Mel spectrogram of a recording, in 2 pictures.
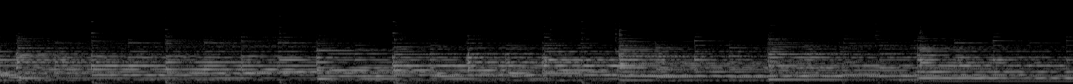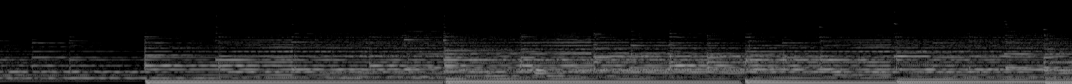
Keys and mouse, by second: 0.4 middle click, 0.9 middle click, 1.8 middle click, 2.0 middle click, 2.8 middle click, 5.2 shift+middle click, 5.6 click, 6.4 click, 6.8 shift+click, 7.4 click, 7.9 shift+click, 8.1 click, 8.5 shift+click, 8.9 middle click, 9.4 shift+middle click, 9.8 middle click, 10.5 middle click, 10.7 middle click, 13.0 click, 13.2 middle click, 13.5 shift+click, 13.7 middle click, 14.5 click, 14.7 middle click, 17.0 middle click, 18.2 click, 18.9 shift+click, 20.7 click, 21.0 shift+click.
